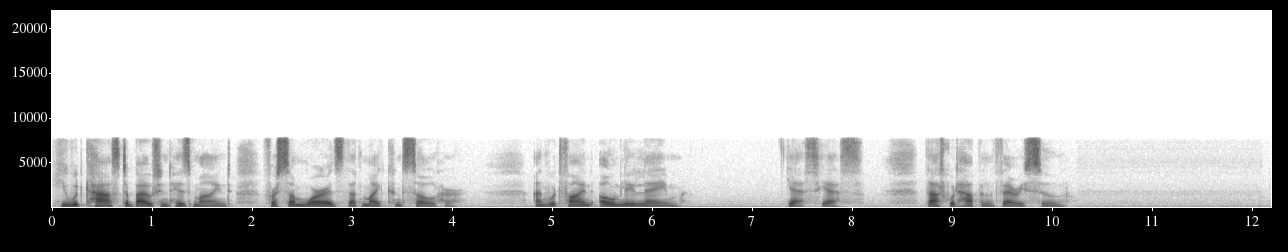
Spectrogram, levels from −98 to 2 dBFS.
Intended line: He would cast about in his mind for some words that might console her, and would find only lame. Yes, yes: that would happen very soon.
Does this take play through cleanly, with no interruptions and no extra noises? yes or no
yes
